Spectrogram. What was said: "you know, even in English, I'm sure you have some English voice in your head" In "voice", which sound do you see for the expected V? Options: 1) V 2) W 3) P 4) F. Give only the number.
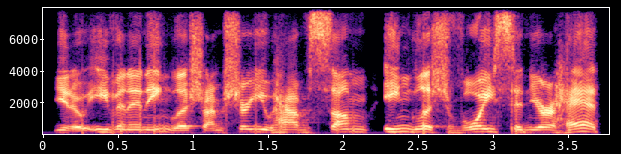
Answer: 1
